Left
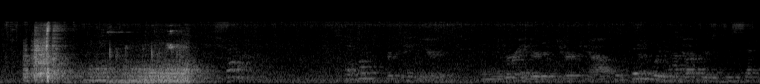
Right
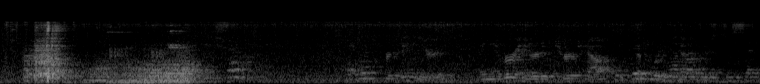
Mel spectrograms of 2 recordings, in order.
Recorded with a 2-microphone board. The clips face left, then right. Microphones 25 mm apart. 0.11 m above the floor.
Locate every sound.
0.2 s a sliding door: 50° left (ahead or behind), 2.5 m
2.0 s a woman speaking: 30° left (ahead or behind), 7.5 m
3.9 s a man speaking: 60° right (ahead or behind), 8 m
6.1 s a man speaking: centre (ahead or behind), 5.5 m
